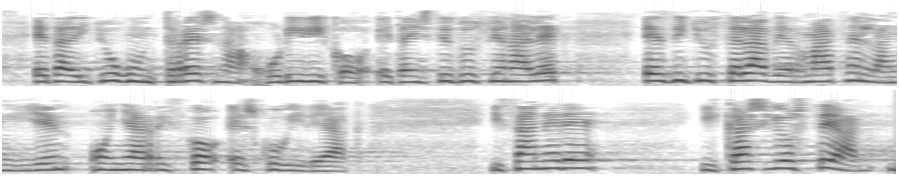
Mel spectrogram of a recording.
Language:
Basque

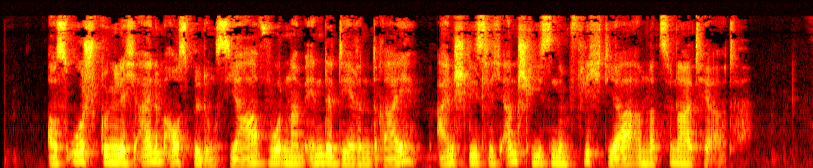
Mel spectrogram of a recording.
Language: German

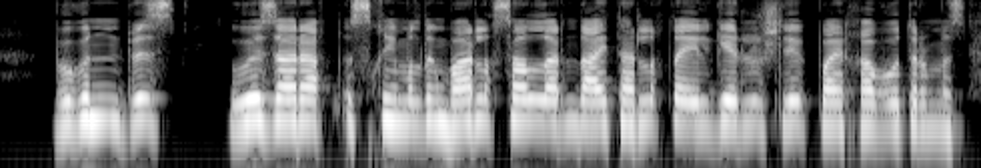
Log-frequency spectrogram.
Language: Kazakh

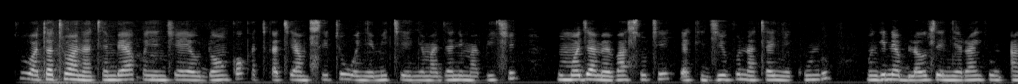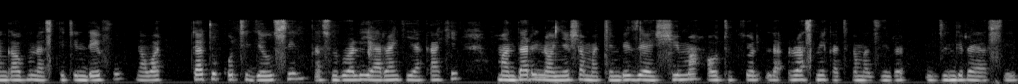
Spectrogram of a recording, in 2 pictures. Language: Swahili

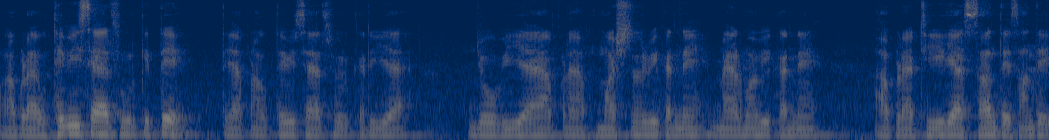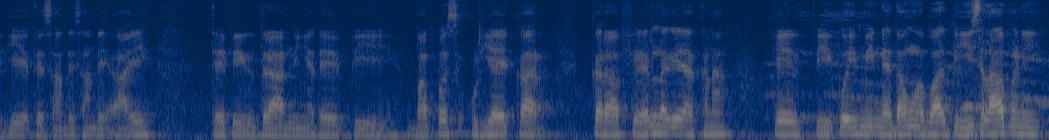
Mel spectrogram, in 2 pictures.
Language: Dogri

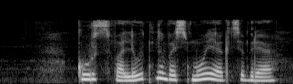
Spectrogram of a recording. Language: Russian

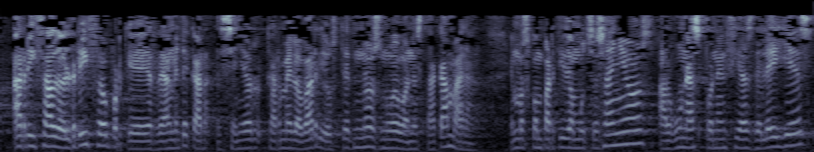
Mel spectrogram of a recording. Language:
Spanish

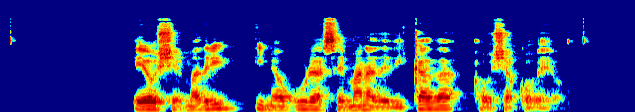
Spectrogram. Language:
Galician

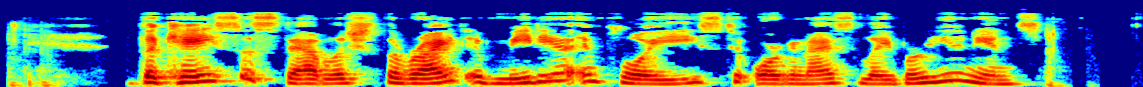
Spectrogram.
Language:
English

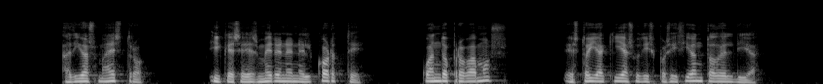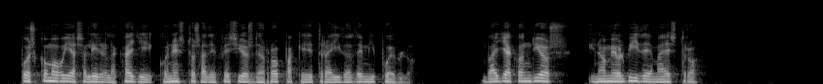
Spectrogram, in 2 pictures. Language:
Spanish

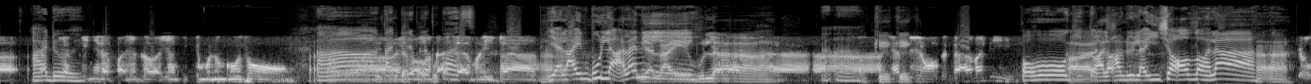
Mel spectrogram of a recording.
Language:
Malay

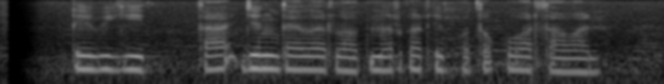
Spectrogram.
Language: Sundanese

